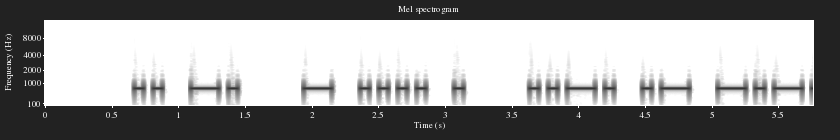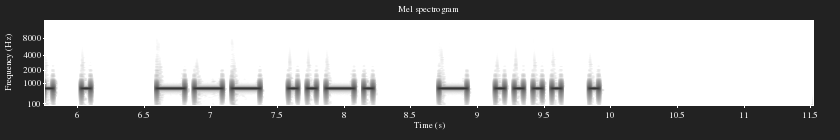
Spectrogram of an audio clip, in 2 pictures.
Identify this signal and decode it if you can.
Morse code, heard as a keyed tone, about 17 wpm, 700 Hz. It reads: IN THE FACE OF THE
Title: Speed-Racing - Sets of 5 Words 17wpm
